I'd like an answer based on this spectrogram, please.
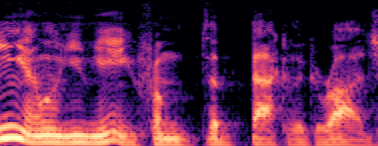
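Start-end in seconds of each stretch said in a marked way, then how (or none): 0.0-0.9 derisive, high, loud, mocking jeering voice. Retelling a ghost story, imitating a voice mocking from the garage. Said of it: "Best way I could describe it is".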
